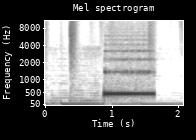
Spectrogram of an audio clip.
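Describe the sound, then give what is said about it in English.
A single outgoing ringback tone plays loud and steady for under a second, preceded by brief line clicks and a low hum, with no voices present. “Well, then stay quiet and we'll give him a call right now,”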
